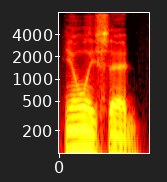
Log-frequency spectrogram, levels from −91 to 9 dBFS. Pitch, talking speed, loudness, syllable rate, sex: 85 Hz, 200 wpm, -13 LUFS, 5.5 syllables/s, male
